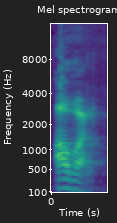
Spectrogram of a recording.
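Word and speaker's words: hour: है ये इसको ओवर बोलना ओवर बोलोगे तो गलत ही होगा कुछ तो पढ़ना सेशन ठीक कर लेना इसको बोलते हैं अवर ठीक है तो आर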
